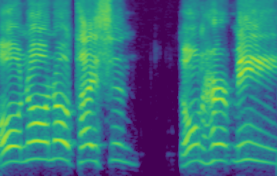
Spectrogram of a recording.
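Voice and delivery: mock, very slow, high, drawn-out, dripping-sarcasm plea. Retelling the dude's reply to Tyson's message: imitating a sarcastic plea. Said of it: "Like, all sarcastic".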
